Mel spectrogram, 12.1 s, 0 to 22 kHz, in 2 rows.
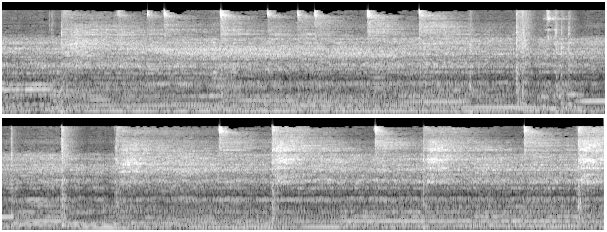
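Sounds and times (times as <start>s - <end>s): drum kit: 0.0s - 12.0s
heavy electric guitar riff: 0.0s - 12.0s.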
